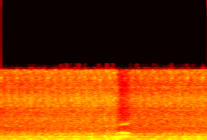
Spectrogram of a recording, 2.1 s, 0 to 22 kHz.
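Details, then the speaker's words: Porsche Cayenne Turbo 955 engine idling after a boost leak was repaired with silicon hoses and a tee: even, settled idle hum, no ticking or hissing air leak; sounds a lot better, normal idle. "let's just see if it's made a difference now sounds a lot better than it did"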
